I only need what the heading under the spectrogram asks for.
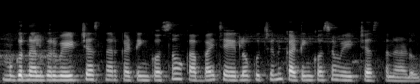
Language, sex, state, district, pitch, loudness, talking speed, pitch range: Telugu, female, Andhra Pradesh, Sri Satya Sai, 200 Hz, -19 LUFS, 215 wpm, 195-210 Hz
